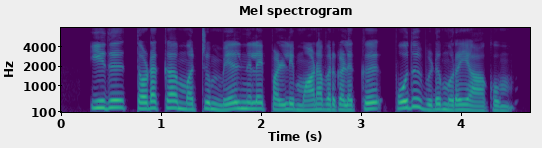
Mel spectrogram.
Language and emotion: Tamil, neutral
